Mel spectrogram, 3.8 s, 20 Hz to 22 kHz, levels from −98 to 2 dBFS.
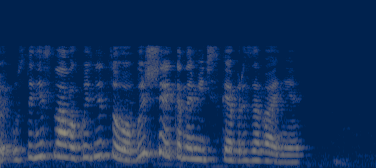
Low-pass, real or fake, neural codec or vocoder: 7.2 kHz; real; none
